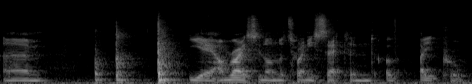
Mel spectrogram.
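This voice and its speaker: With little pitch movement, a low-pitched young man speaks a little slowly as he gives a rambling, casual update to the camera in front of him, full of ums and restarts. He's a motorsport vlogger recording in an indoor workshop that's echoey with a faint hum.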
